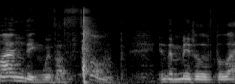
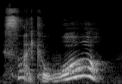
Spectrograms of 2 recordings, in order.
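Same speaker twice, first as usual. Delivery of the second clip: overawed; 13 semitones higher, 6 dB louder than usual. A narrator's reading.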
